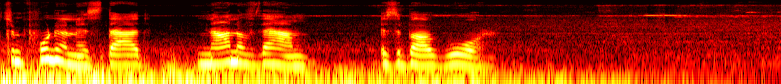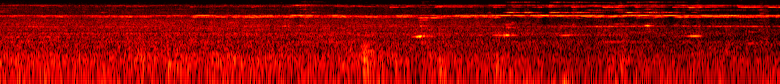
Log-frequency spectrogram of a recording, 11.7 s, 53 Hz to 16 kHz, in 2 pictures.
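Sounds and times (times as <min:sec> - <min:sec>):
speech: 0:00.0 - 0:03.8
train running on railway tracks: 0:00.0 - 0:10.6
train wheel squeals: 0:03.8 - 0:11.6.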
